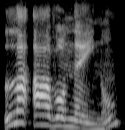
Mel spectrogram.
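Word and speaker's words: לַעֲוֺנֵנוּ: Обратите внимание, что это слово читается ла авонейну, да? То есть это не огласовка «о», буква «вав» с вроде бы точкой наверху, да? А буква «вав», у которой огласовка – это только точка, да?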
